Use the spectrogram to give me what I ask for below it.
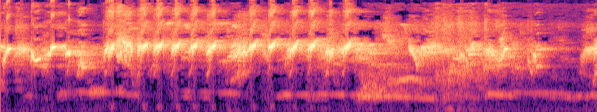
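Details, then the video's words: A caged fancy albino Red-whiskered bulbul, white with red eyes, from a Chonburi, Thailand competition line, during training song. A quick rattling series of about a dozen chopped notes, then a softer warble and a final bright phrase, with a low whistle underneath. "นกกรงหัวจุกแฟนซี เผือกขาว ตาแดง เจ้าฉลามชล เสียงร้องเบิ้ลๆ ริกๆ สับไว"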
